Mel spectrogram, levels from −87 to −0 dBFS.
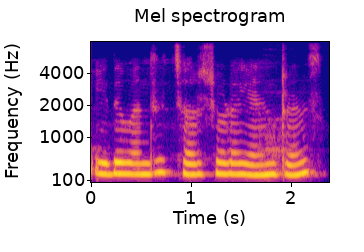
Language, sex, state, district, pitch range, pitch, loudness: Tamil, female, Tamil Nadu, Kanyakumari, 225-235 Hz, 230 Hz, -13 LUFS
